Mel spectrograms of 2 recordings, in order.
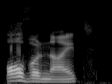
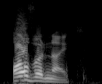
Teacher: stress the first part the over part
